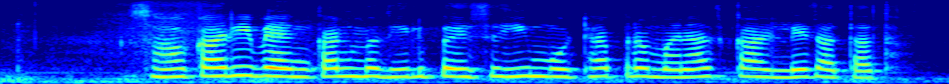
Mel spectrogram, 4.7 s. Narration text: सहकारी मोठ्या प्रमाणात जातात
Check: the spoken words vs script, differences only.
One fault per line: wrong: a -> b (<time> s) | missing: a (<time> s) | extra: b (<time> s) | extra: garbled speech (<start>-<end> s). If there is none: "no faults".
extra: बँकांमधील पैसेही (1.3 s)
extra: काढले (3.7 s)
